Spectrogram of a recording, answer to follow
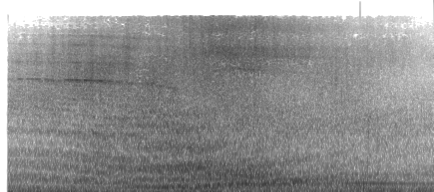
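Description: Airplane engine noise: a steady rushing drone with a low rumble that swells to its loudest about halfway through and then eases a little.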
